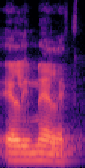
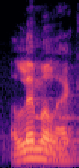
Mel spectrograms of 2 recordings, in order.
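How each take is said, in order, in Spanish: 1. El acento cae donde lo pone el hebreo. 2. El acento cae donde lo pone el inglés. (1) "en hebreo el acento va en otra parte" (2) "Elimelech en inglés, similar like Spanish"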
